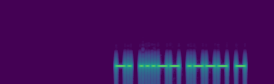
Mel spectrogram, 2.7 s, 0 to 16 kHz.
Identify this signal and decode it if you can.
Morse code, heard as a keyed tone, about 40 wpm, 700 Hz. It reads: N3JT
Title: Easy Call Signs - 40wpm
